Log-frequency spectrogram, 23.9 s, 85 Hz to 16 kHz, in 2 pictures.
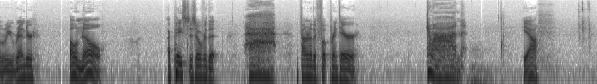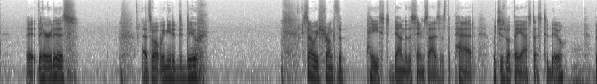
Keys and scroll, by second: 8.7 super+Left, 11.7 ctrl+c, 12.8 ctrl+v, 14.8 ctrl+s, 18.0 ctrl+s.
